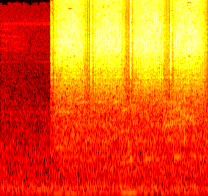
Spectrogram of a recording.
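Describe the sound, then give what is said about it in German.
A Chorthippus mollis grasshopper's song: a loud run of hissing, high-pitched buzzy bursts, about four of them with short gaps, beginning abruptly after a brief silence, with no voices. “Das ist der verkannte Grashüpfer, heisst er.”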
